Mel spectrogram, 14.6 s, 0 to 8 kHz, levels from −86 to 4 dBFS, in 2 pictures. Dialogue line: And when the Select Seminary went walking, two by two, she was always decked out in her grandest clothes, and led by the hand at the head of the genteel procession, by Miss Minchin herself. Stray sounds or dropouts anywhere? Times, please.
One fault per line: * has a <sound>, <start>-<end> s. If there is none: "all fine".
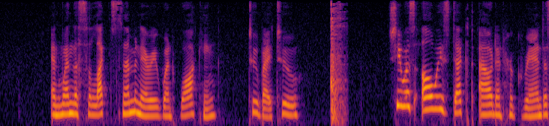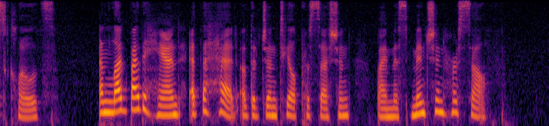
* has a thud, 4.4-4.7 s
